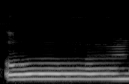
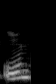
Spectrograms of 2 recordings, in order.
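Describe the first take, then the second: First: ओम का ओ बहुत लंबा खींचकर, मंत्र जैसा; ओम को दो मात्राओं से अधिक देर तक गाते हुए; प्लुत ओम. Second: ओम सामान्य नाम की तरह, ओ पर दो मात्राएँ; बच्चे को बुलाते हुए ओम, ओ हल्का लंबा; दीर्घ ओम. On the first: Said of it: "हम उसे ओम करके उच्चार करते हैं". (वास्तविक ओम, खिंचा हुआ ओ) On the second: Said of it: "दीर्घ स्वर में ओ का उच्चारण हो रहा है". (दीर्घ ओ वाला ओम) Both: Shown as a demonstration.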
